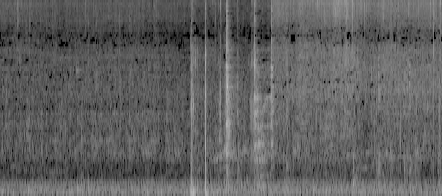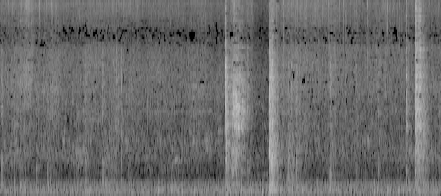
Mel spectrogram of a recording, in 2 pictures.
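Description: Aloo paratha sizzling steadily in oil on a tawa. A metal spatula scrapes and knocks against the griddle in short loud strokes about four to five seconds in, twice around thirteen to fourteen seconds, and again near the end.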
